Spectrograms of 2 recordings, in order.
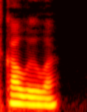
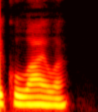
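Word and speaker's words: Caol Ila: Примером может служить Каолыла, который рекомендуется произносить Калыла, или Кал-Айла, или Кулыла, или Кулайла. В таких случаях принималось, как обычно говорится, вкусовое решение, в частности, из указанных транскрипций выбрано последнее.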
